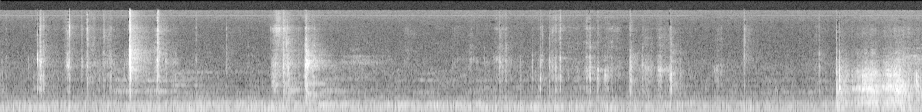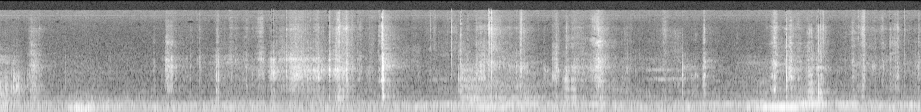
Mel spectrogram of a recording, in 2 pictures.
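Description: Hands handling toy packaging: sharp clicks and taps of small plastic toy cases and a plastic blister tray, with short bursts of crinkling plastic and rustling cardboard, the longest about halfway through.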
